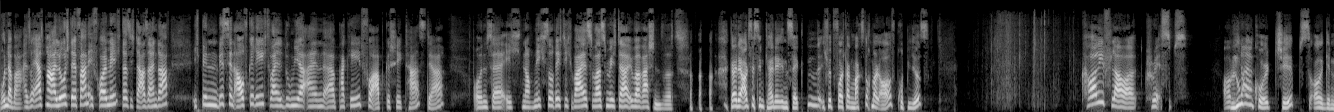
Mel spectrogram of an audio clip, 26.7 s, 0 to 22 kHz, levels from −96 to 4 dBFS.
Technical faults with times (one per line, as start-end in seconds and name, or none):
none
